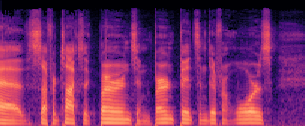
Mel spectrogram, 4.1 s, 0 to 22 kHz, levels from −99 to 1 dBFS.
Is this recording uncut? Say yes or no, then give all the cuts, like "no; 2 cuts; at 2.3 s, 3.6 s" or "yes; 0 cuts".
yes; 0 cuts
